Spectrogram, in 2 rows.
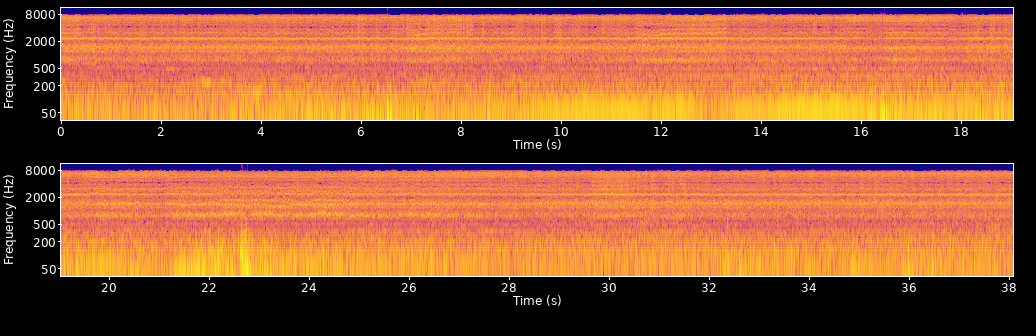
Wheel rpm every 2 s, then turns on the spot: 200, 200, 200, 200, 200, 200, 200, 200, 200, 200, 200, 190, 200, 200, 200, 200, 200, 200, 200.
none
